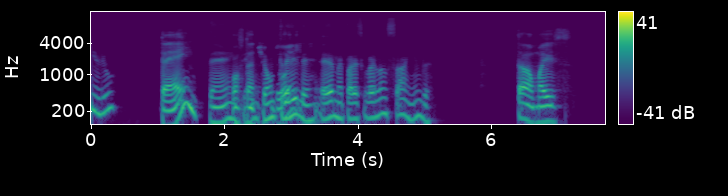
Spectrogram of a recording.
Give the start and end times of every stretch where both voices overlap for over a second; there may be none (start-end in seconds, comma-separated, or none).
2.0-3.3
